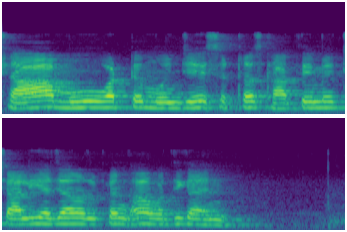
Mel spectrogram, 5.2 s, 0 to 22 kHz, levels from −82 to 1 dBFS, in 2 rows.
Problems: none marked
